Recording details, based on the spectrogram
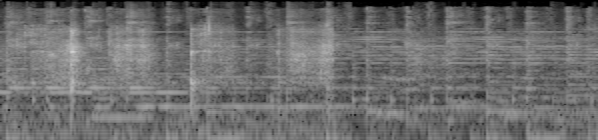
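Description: Semolina, powdered sugar and grated coconut mixed together in a dish for rava laddu, giving soft scraping and stirring with a few light clinks against the dish, steady and close, with no talking.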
